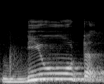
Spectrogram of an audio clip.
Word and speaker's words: but: Next अगर आपके पास C is equal to 4 है तो अब इसको बोलेंगे ब्यूट, BUT। प्रोनाउंसिएशन भी आपका सही होना चाहिए, ब्यूट तो बन जाएगा ब्यूटेन।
